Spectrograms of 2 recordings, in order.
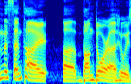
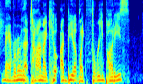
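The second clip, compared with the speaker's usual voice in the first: mock boastful teen hero voice. Mocking a character's weak memory of fighting putties: imitating Tommy. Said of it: "Tommy's like".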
